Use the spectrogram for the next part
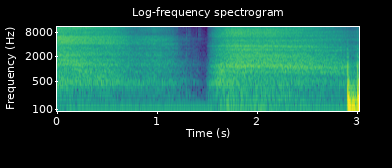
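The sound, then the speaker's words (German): A person smoking a cigarette outside the door draws in an airy breath and slowly lets it out, a brief pause, then a long hissing exhale, ending in a sudden low thump. No one speaks. “Doch bevor ich rappe, geh ich erstmal vor die Tür und rauche eine Zigarette.”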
